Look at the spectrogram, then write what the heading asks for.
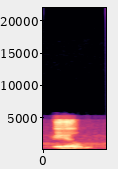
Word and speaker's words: El: Aramaic and Arabic, and was actually pronounced ale, like as in the drink ale.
